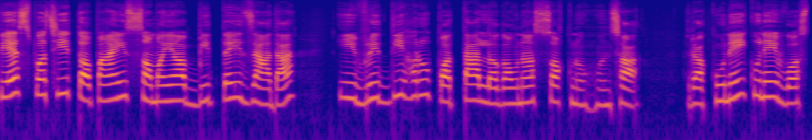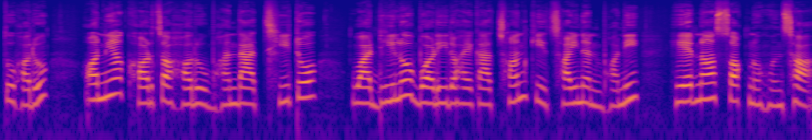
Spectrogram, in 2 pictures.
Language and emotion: Nepali, neutral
